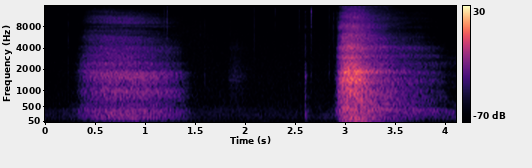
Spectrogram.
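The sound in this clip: Audible breathing from women speakers in the pauses of their reading: a soft, airy breath, then silence, then a louder, sharper breath that fades out. Nobody talks.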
